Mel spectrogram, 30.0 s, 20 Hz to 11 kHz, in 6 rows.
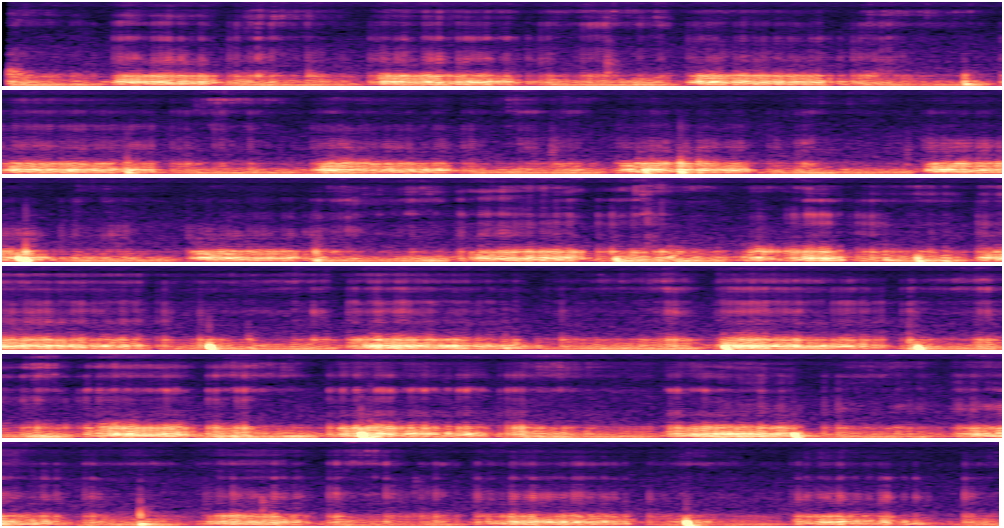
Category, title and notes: Sound effects > Animals
Purring Tomcat 2
Cute relaxing purring sound from a big tomcat
cat-sounds, purring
